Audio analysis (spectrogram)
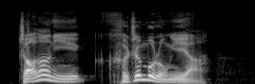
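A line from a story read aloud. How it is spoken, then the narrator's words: Loud shout across street. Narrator (Chinese): 隔着马路对他大声喊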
